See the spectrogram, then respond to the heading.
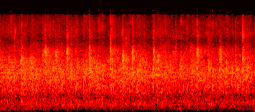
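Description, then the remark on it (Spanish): An audience bursts into sustained applause for the women present, a dense, steady wash of many hands clapping at once with no pauses, filling the whole stretch without any voices on top. “Hombres, hombres, den un fuerte aplauso a esas mujeres.”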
